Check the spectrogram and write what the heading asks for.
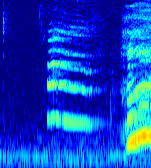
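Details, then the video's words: Pet cat indoors giving an unusually quiet whisper meow: a soft, steady, tonal note about half a second long, after a low room hum, then a woman's voice cuts in loudly at the end. "cat whisper-meows"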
